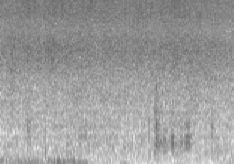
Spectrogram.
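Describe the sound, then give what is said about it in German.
Diced onions sweating gently in a pan, giving a soft, steady sizzling hiss with a few faint crackles, quiet and without talk. “Jetzt schwitzen wir im Prinzip hier die Zwiebelwürfel schön glasig an. Also wir wollen es ja in dem Fall jetzt nicht anbraten, sondern wirklich nur glasig anschwitzen.”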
